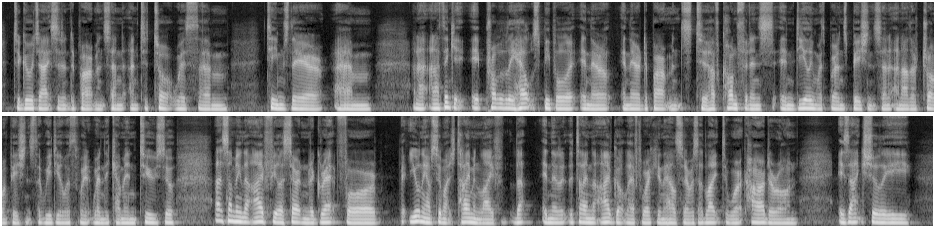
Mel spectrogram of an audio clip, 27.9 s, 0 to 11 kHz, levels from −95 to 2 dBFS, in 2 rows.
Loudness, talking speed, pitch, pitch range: -18 LUFS, 200 wpm, 115 Hz, 110-125 Hz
